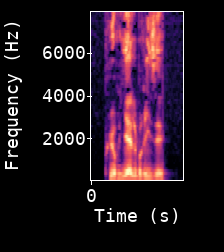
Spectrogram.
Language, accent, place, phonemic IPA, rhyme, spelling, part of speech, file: French, France, Lyon, /ply.ʁjɛl bʁi.ze/, -e, pluriel brisé, noun, LL-Q150 (fra)-pluriel brisé.wav
- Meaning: broken plural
